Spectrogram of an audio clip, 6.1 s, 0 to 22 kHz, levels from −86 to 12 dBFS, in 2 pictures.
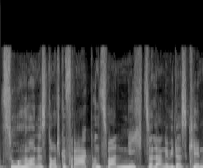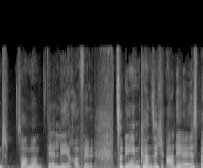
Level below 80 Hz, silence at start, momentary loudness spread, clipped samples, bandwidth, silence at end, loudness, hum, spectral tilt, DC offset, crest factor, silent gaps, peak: -48 dBFS; 0 s; 6 LU; under 0.1%; 16 kHz; 0 s; -19 LUFS; none; -4.5 dB/octave; under 0.1%; 16 dB; none; -2 dBFS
